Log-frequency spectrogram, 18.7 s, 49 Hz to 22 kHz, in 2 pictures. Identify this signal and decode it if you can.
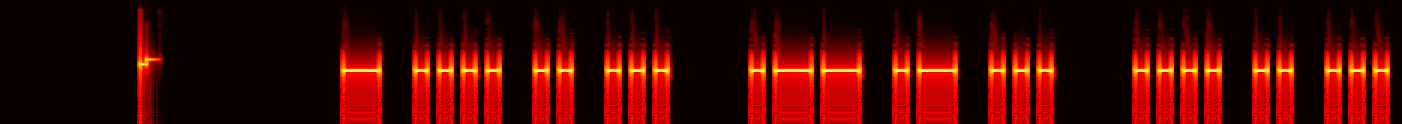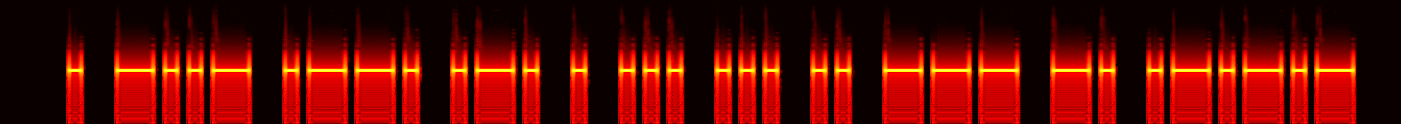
Morse code, heard as a keyed tone, about 14 wpm, 700 Hz. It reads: THIS WAS HIS EXPRESSION.
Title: Sentences from Top 1200 Words 15wpm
